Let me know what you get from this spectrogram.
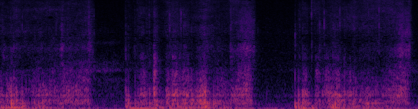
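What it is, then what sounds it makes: Plastic-wrapped paper pad scratched. Both hands quickly scratch the shiny plastic wrap of a flat watercolor paper pad with their fingernails. The result is dense, crackly scratching in several fast bursts separated by brief quieter pauses, with a low rumble underneath.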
